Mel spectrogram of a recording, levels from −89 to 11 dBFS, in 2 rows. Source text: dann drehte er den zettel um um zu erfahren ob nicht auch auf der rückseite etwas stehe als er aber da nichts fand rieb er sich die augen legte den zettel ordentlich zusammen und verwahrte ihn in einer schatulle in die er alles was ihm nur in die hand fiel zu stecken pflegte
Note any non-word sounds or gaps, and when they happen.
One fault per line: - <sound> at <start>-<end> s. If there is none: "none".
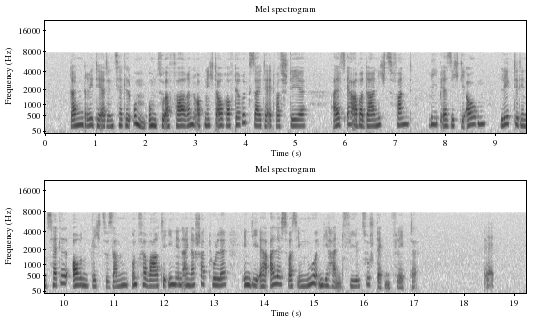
- laugh at 18.4-18.6 s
